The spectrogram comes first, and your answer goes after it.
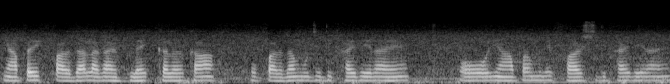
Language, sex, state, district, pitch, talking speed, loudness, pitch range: Hindi, female, Bihar, Bhagalpur, 180 Hz, 225 wpm, -17 LUFS, 175-185 Hz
